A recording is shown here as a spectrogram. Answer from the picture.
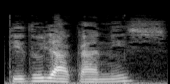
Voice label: greek What do you do for a living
